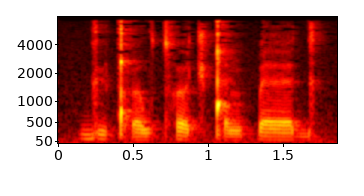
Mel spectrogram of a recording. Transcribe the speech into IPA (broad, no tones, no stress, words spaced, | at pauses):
ɡyǃʼœw tʰœt͡ʃǃɛŋ k͡pɛɡ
